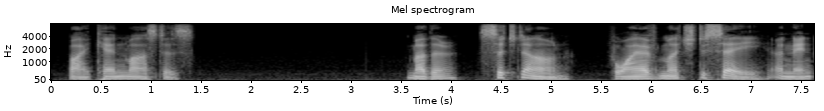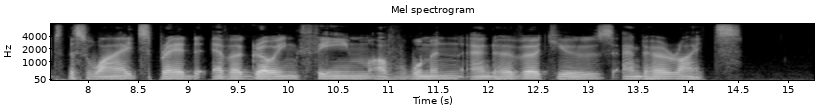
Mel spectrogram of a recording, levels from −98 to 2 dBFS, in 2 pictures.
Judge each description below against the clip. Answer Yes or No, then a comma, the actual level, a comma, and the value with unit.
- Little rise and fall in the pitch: Yes, narrow, 2.3 semitones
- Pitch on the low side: Yes, low, 105 Hz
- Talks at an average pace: No, slow, 100 wpm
